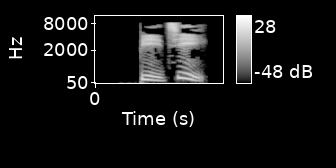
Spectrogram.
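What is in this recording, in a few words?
Chinese; hsk2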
